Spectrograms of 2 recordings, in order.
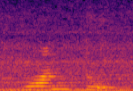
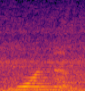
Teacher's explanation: Jadi seolah-olah to-nya ini bergabung dengan kata sebelumnya yaitu want. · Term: assimilation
